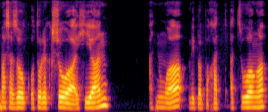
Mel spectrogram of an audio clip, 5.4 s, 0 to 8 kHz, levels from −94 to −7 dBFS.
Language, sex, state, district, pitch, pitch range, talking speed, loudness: Mizo, male, Mizoram, Aizawl, 135 Hz, 125-140 Hz, 145 wpm, -17 LUFS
